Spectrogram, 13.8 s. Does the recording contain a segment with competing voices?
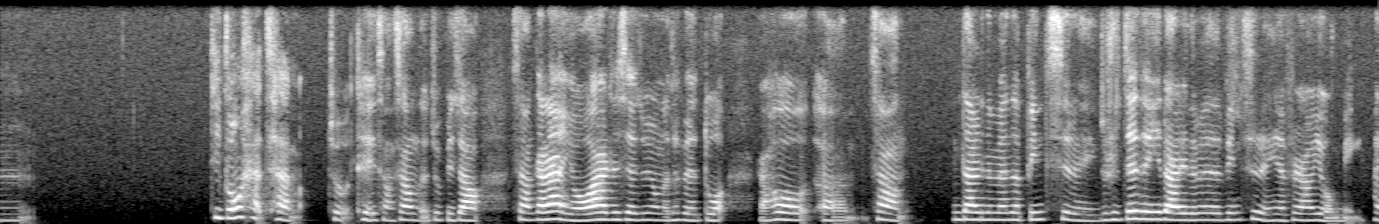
No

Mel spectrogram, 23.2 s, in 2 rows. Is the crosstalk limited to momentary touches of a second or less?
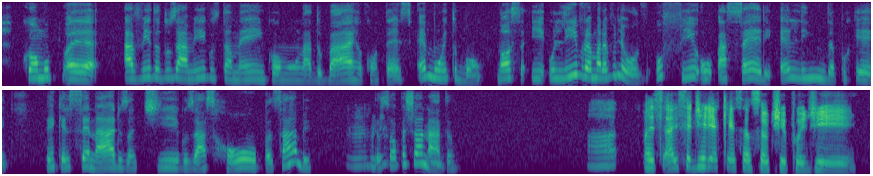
Yes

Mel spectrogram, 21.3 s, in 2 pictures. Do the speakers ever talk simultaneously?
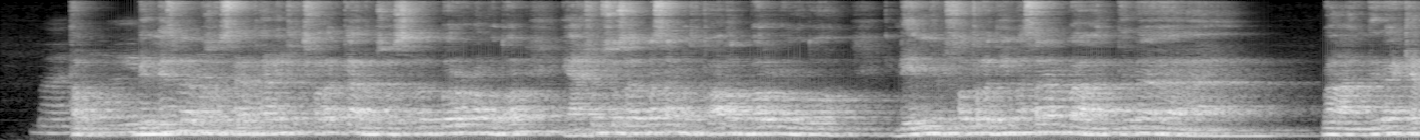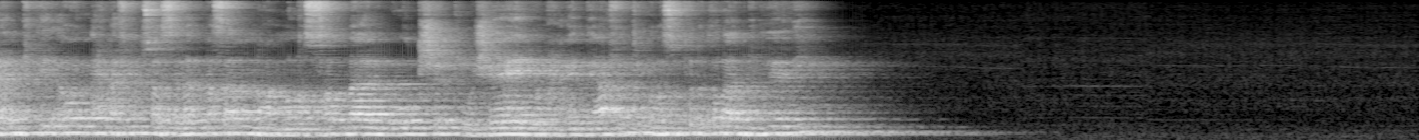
Yes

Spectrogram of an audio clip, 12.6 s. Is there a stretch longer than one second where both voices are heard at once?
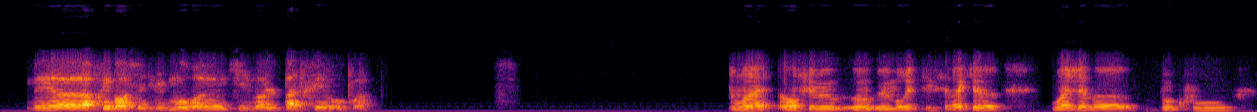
No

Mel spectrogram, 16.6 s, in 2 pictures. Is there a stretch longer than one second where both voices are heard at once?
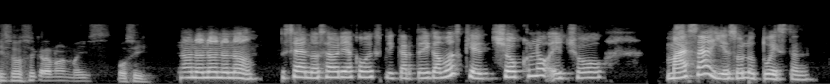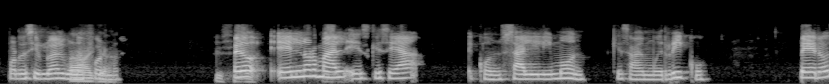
No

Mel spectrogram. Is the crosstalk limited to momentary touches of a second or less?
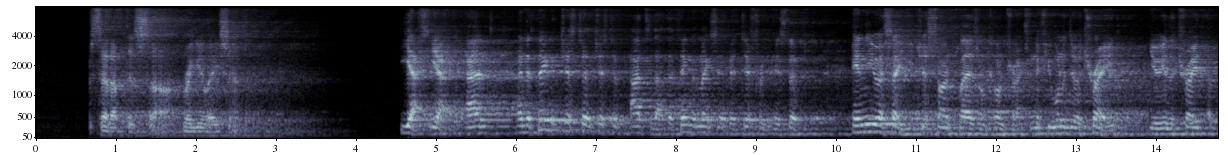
Yes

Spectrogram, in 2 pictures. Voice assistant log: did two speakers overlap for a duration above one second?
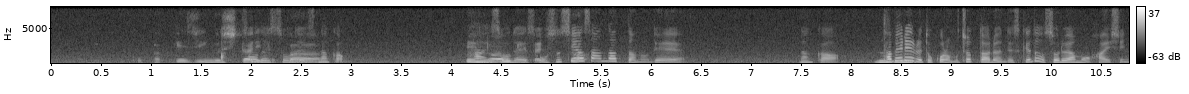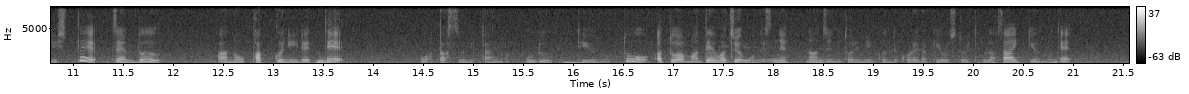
Yes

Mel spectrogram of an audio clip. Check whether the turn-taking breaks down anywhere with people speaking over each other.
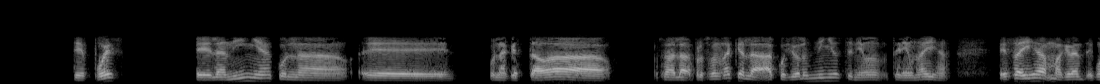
No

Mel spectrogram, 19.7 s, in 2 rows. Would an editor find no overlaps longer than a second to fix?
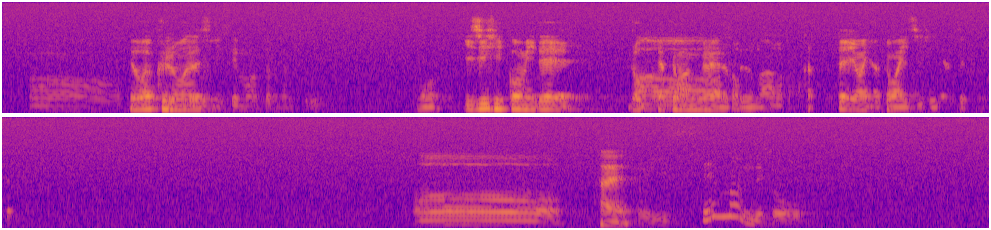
No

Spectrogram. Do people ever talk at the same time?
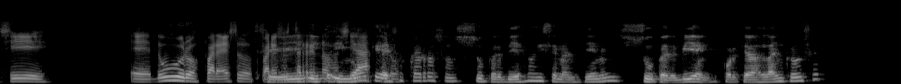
Yes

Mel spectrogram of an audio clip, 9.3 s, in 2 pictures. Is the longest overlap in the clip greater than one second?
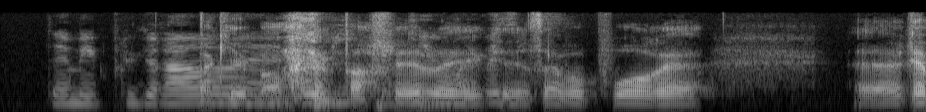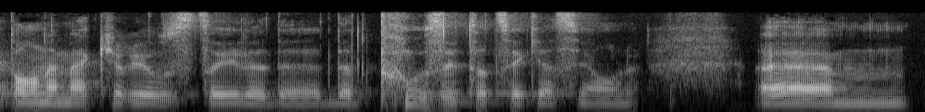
Yes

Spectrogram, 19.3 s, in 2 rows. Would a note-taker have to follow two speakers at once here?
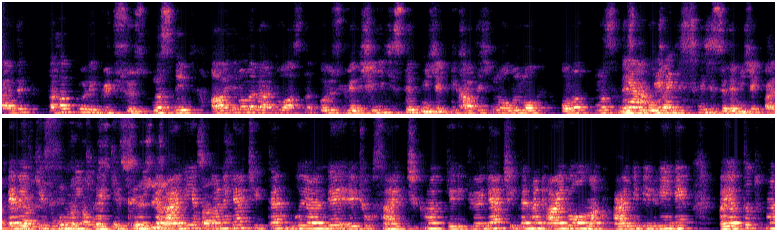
Yes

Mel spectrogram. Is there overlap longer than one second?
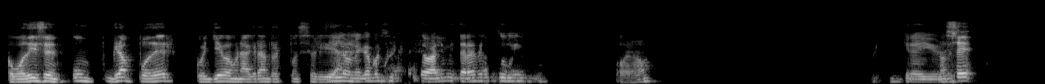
No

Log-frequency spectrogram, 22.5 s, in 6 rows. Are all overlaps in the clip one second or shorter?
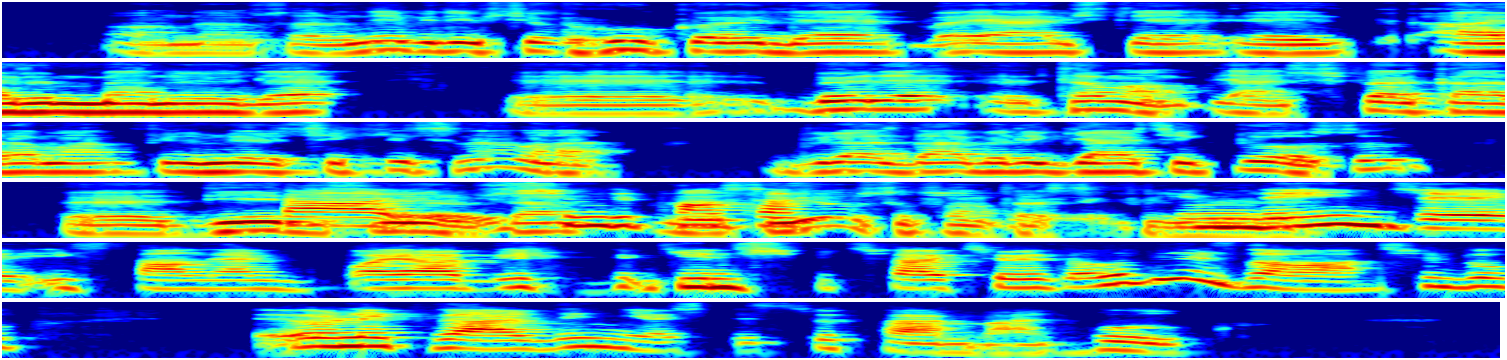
No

